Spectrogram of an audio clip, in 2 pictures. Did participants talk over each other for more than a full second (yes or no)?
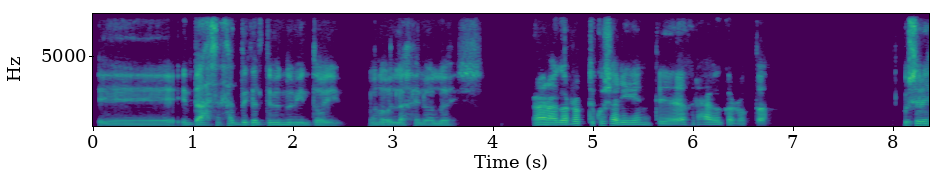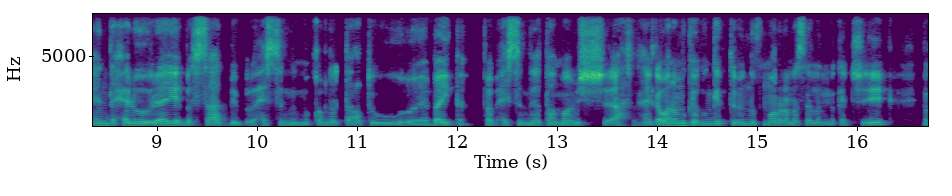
no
